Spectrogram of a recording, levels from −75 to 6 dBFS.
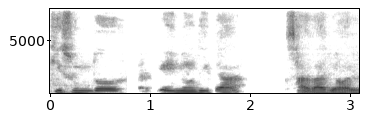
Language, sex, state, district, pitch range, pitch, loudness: Bengali, male, West Bengal, Jhargram, 155-165 Hz, 160 Hz, -19 LUFS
